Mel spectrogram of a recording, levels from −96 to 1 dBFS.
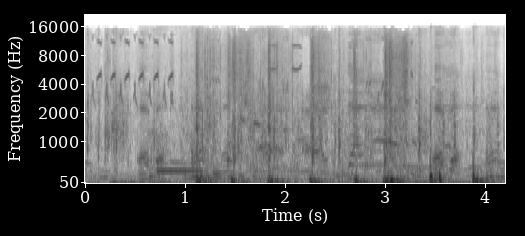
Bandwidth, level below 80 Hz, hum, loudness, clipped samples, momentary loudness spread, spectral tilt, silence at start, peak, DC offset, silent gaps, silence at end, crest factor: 16.5 kHz; -30 dBFS; none; -28 LUFS; under 0.1%; 7 LU; -4 dB/octave; 0 s; -6 dBFS; under 0.1%; none; 0 s; 20 dB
